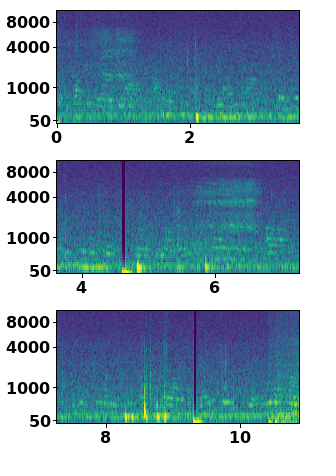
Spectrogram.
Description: Dad always said he didn't snore _ see, he was right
